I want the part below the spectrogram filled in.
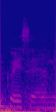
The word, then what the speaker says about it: Grace An: Grace Ann, yes.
